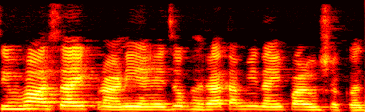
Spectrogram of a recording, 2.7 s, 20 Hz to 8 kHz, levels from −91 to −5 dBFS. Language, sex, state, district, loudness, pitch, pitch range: Marathi, female, Goa, North and South Goa, -16 LUFS, 210 Hz, 205-235 Hz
